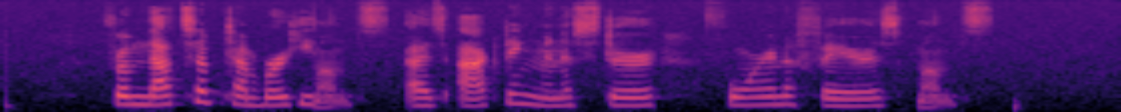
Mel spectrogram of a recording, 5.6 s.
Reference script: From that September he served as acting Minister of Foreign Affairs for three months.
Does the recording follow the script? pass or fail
fail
